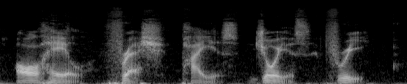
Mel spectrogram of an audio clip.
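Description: Nothing faulty to report on this speech recording.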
